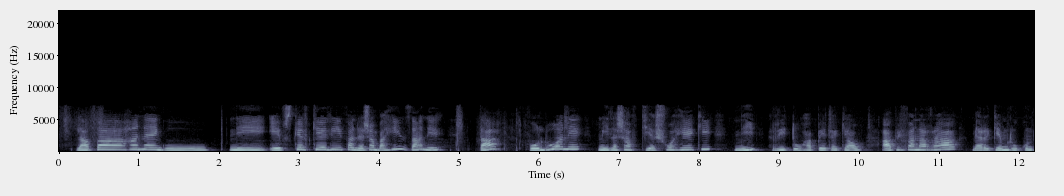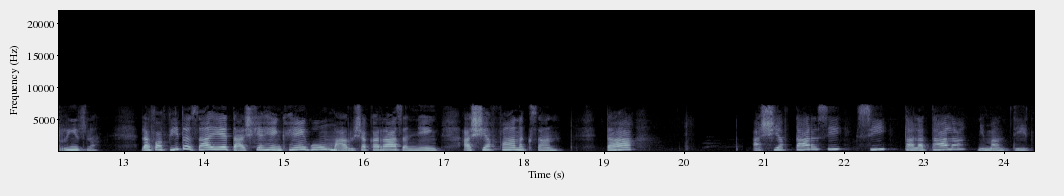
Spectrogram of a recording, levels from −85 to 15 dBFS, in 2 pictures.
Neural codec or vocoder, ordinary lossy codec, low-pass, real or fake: none; MP3, 48 kbps; 7.2 kHz; real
